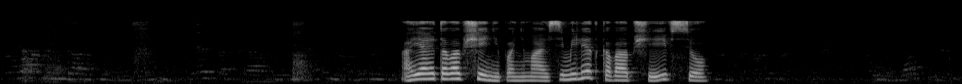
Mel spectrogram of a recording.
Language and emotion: Russian, neutral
